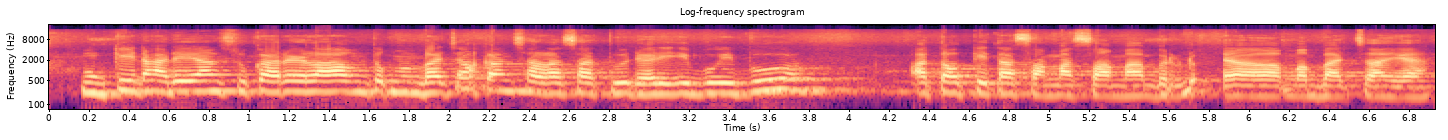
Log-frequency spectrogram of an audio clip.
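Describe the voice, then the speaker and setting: A woman's fairly high voice at a fairly quick pace, very even in loudness, with ordinary pitch variation, audible room echo and noticeable background noise. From Madura, Indonesia (Bangkalan). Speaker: evangelist preacher. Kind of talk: sermon. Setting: women's church gathering.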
